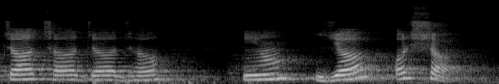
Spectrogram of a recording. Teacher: च, छ, ज, झ य और श ये तालु से उच्चरित होने वाले वर्णों के अंतर्गत आते हैं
